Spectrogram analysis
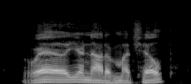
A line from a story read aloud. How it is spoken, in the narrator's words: had said dryly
